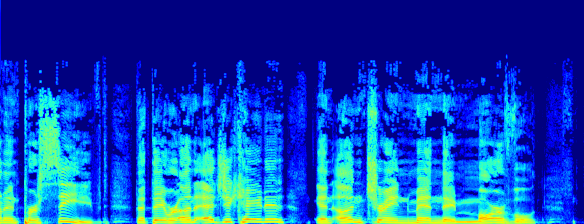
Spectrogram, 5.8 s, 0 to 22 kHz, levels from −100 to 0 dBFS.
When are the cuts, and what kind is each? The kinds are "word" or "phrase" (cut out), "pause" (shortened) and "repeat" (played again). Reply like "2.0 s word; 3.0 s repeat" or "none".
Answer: none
